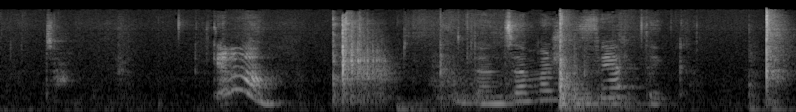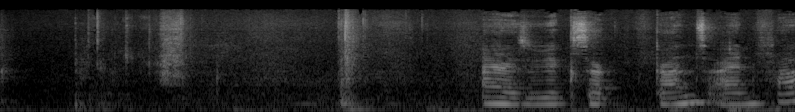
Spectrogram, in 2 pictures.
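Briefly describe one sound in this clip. A stiff paper card rustles and taps as hands handle it.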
